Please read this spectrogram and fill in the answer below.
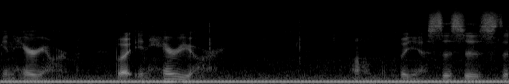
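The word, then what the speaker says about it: Einherjar: So I like when I hear Inheriar, what I actually hear is like in hairy arm.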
